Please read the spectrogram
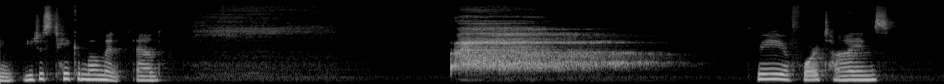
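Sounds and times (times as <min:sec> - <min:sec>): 
speech: 0:00.0 - 0:01.7, 0:07.6 - 0:09.0
deep breath during a guided breathing exercise: 0:01.8 - 0:03.6, 0:04.5 - 0:07.2.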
